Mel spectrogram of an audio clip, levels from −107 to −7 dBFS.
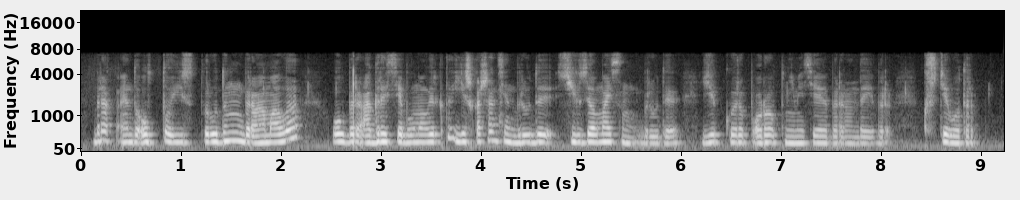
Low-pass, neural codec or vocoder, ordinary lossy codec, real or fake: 7.2 kHz; none; MP3, 64 kbps; real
